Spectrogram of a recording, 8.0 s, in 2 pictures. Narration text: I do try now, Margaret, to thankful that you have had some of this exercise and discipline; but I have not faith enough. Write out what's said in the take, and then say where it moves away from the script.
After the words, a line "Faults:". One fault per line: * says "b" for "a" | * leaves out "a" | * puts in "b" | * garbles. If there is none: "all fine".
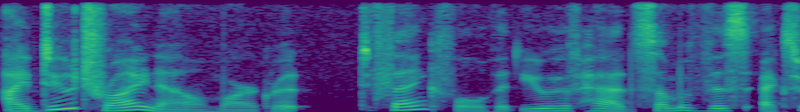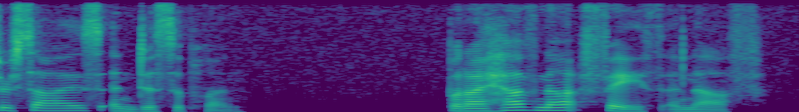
I do try now, Margaret, to thankful that you have had some of this exercise and discipline; but I have not faith enough.
Faults:
all fine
